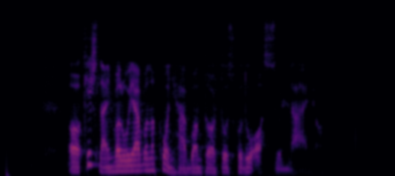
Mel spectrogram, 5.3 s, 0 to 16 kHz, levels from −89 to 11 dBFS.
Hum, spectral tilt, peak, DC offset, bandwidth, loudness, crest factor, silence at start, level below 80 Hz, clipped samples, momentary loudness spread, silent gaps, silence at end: none; -4.5 dB/octave; -32 dBFS; under 0.1%; 11 kHz; -54 LUFS; 22 dB; 0.6 s; -76 dBFS; under 0.1%; 14 LU; 0.85-0.91 s; 1.2 s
